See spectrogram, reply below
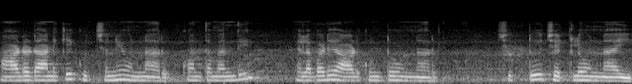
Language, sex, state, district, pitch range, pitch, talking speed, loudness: Telugu, female, Andhra Pradesh, Srikakulam, 185-205 Hz, 190 Hz, 95 wpm, -15 LUFS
